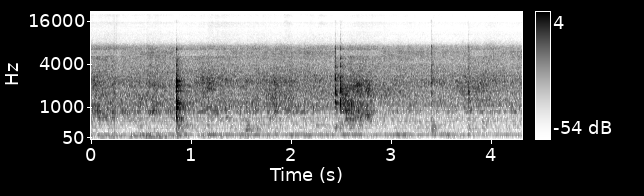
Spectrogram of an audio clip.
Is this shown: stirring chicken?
yes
